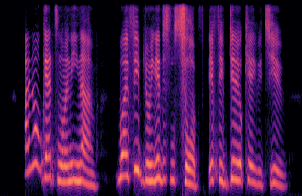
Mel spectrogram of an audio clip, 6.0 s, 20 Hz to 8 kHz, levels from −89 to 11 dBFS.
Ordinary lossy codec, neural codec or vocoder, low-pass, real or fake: none; codec, 16 kHz in and 24 kHz out, 0.4 kbps, LongCat-Audio-Codec, four codebook decoder; 7.2 kHz; fake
